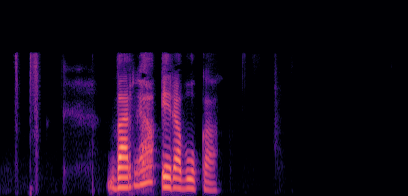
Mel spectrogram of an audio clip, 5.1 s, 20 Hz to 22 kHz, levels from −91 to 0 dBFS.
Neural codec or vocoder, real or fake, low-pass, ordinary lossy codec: codec, 16 kHz, 0.8 kbps, ZipCodec; fake; 7.2 kHz; MP3, 48 kbps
